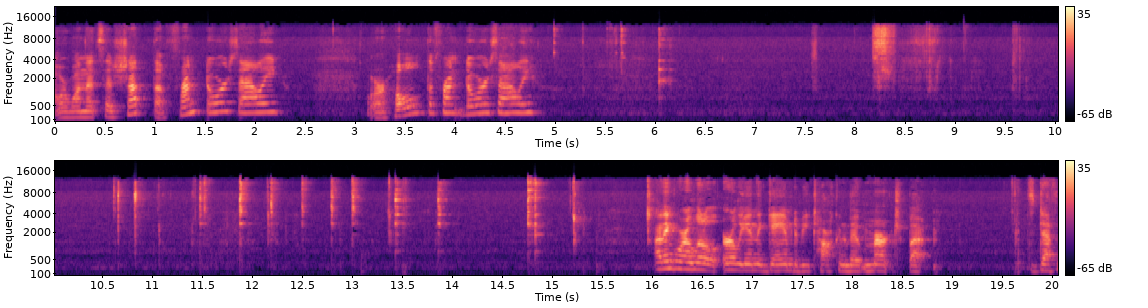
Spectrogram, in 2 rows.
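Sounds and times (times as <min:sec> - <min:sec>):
noodle slurp: 0:08.2 - 0:09.0.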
